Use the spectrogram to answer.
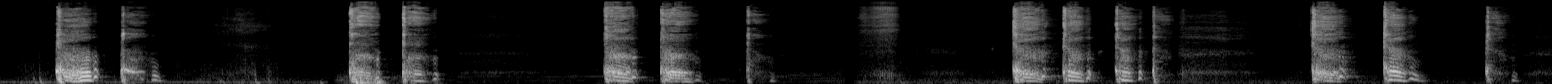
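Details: Repeated bouts of dry, harsh coughing from an adult, mostly in pairs, about a dozen coughs with short pauses; person says the more they cough, the more they feel like coughing.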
